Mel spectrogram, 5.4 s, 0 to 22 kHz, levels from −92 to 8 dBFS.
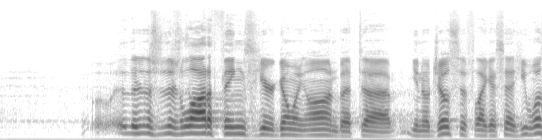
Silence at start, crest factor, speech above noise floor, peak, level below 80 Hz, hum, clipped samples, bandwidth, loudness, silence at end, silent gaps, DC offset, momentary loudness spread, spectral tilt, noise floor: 0.95 s; 22 dB; 42 dB; -12 dBFS; under -90 dBFS; none; under 0.1%; 16.5 kHz; -34 LUFS; 0 s; none; under 0.1%; 14 LU; -5 dB/octave; -76 dBFS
